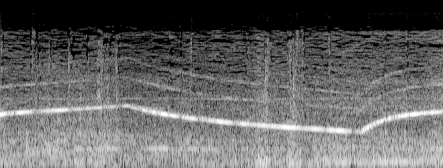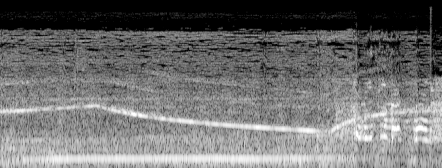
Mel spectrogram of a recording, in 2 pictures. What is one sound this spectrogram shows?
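A car drives along with a steady road rumble.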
